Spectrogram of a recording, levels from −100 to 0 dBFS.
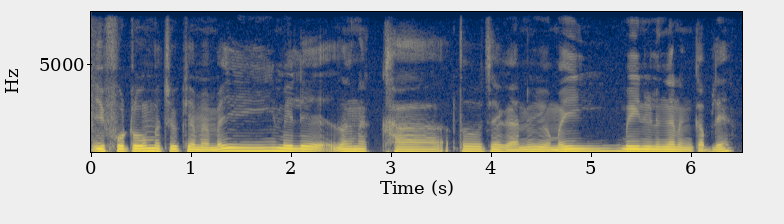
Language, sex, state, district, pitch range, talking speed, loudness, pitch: Wancho, male, Arunachal Pradesh, Longding, 130-150 Hz, 230 wpm, -13 LUFS, 140 Hz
